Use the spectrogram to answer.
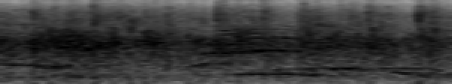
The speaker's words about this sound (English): Oh, and if you're expecting something, why don't you clap your hands a little louder?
